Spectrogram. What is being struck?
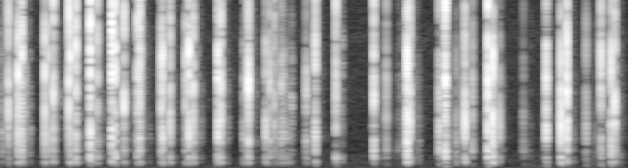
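Rubber and plastic phone case.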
